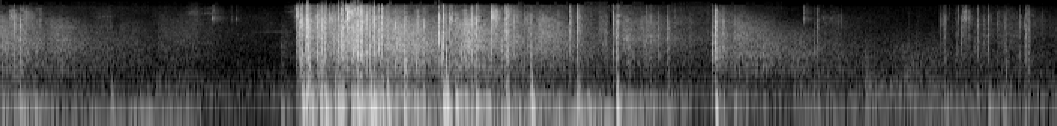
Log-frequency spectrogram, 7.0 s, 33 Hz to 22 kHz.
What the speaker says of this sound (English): Grenadiers, this is a big grenadier unit as well. 151 men in the unit, but they're opening fire now.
